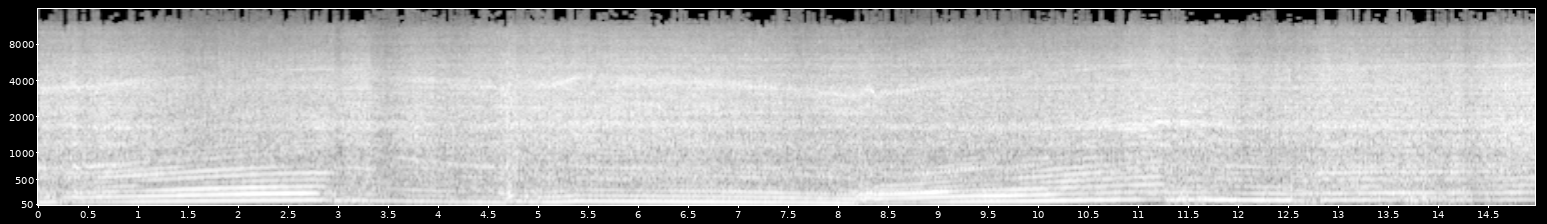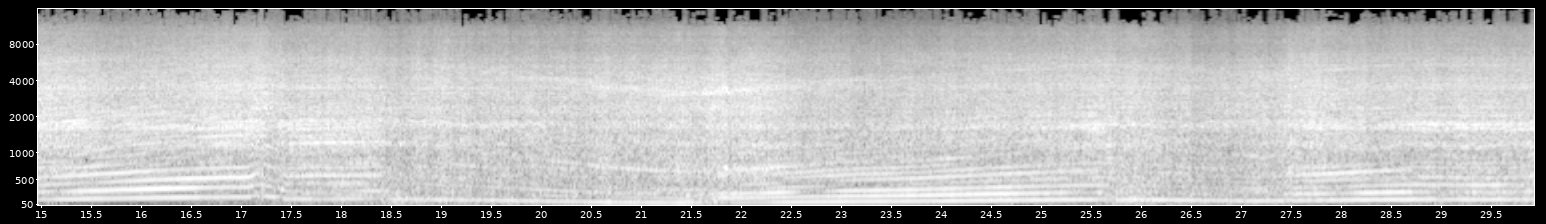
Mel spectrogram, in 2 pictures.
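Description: Triumph Sprint ST 955i's three-cylinder engine heard from the rider's seat, its revs climbing and falling again and again as it accelerates out of bends and slows into them, with a few abrupt pitch changes at gear shifts. A steady rush of wind runs underneath.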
